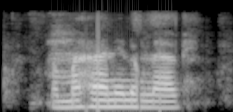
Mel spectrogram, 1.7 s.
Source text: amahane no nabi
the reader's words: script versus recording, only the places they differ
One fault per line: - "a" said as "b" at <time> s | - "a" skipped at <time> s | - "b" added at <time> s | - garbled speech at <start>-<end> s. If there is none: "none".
none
